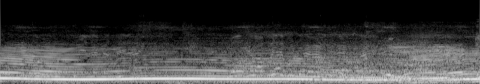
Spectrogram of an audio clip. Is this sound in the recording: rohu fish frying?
no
